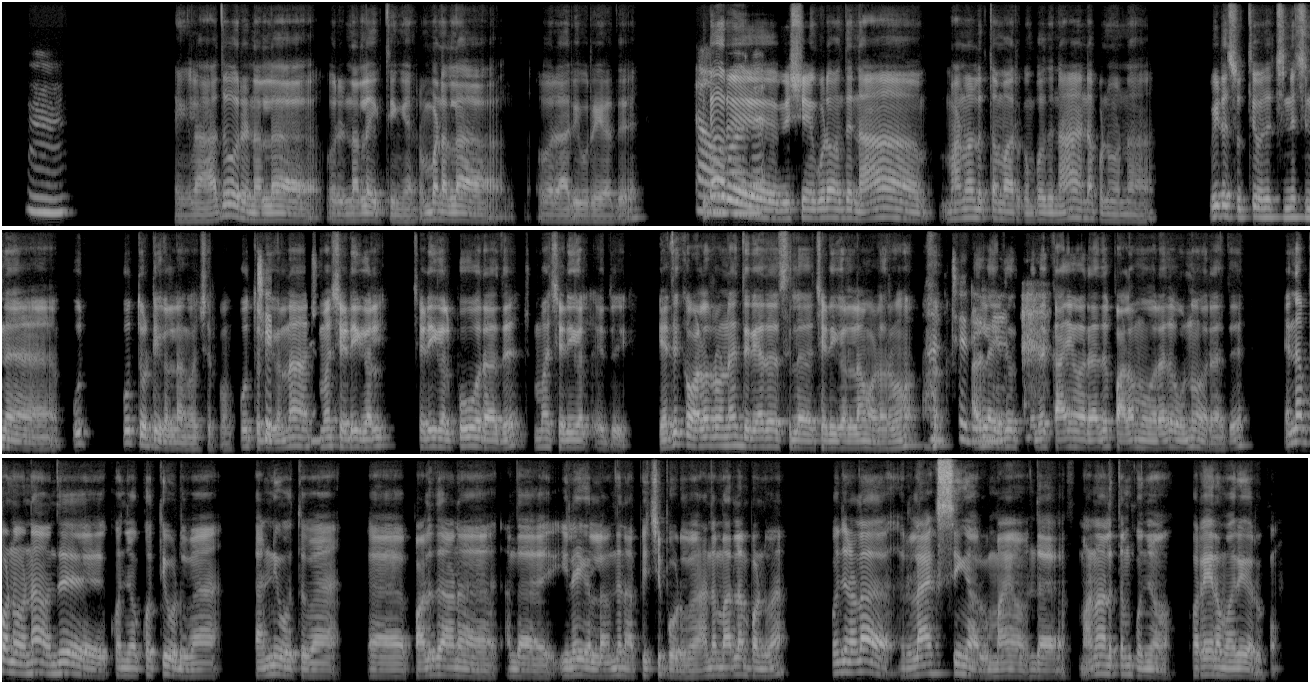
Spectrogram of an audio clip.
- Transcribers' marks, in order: drawn out: "இன்னொரு"; chuckle; exhale; in English: "ரிலாக்ஸிங்கா"; "ம" said as "மயம்"
- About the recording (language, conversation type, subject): Tamil, podcast, மனஅழுத்தத்தை குறைக்க வீட்டிலேயே செய்யக்கூடிய எளிய பழக்கங்கள் என்ன?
